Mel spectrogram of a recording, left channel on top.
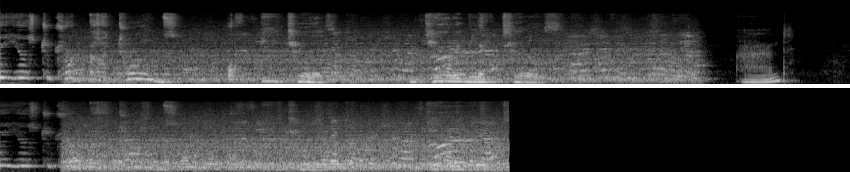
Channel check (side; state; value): right; drops out; at 5.1 s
